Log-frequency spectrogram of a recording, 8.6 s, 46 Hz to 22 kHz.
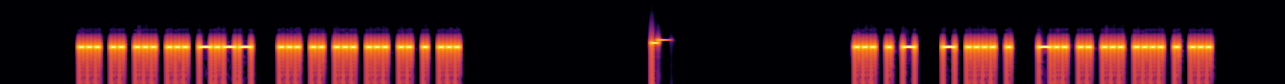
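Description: Fast Morse code beeps at 45 words per minute on a single steady mid-pitched tone, keyed in two rapid runs of dits and dahs separated by a pause with a brief click in between.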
